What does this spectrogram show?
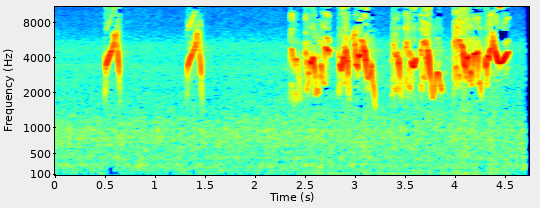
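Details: Black-throated grosbeak song: two isolated sharp downslurred notes, then a rapid burst of buzzy, warbled, rising-and-falling phrases. No other sounds.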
